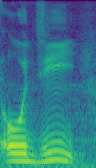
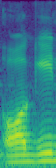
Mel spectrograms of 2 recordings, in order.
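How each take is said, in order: First: It is said as two letters, 'O G'. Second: It is said as one word, 'oggy'. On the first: The speaker calls it right. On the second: The speaker calls it wrong.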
